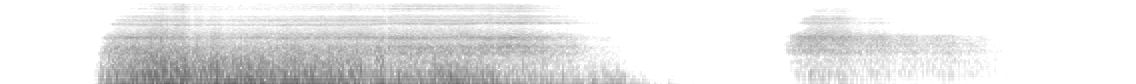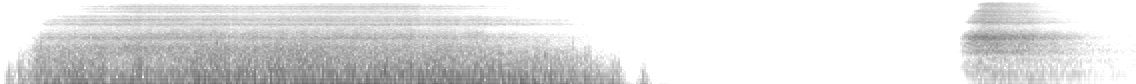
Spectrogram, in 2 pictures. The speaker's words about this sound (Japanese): ふわふわの後は息をふーっと吹きかけるんですよね。では、行きます。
